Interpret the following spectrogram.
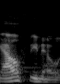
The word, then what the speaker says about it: Alphinaud: Mispronouncing Alphino again. You don't pronounce and you, the D.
